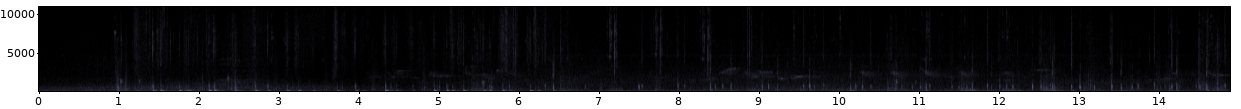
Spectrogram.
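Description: A horse's hooves thud rhythmically as it gallops over grass.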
